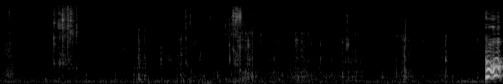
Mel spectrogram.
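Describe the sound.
Someone tastes a cheesy chili dish, chewing with faint, scattered bites and soft crunches. A single loud crunch lands at the very end, and no one talks.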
